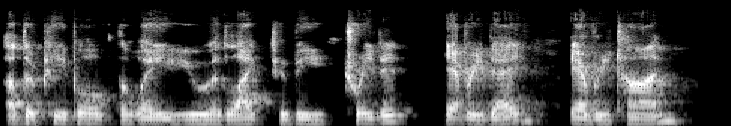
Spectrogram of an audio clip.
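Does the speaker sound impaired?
Yes: aphasia, apraxia, dysarthria after stroke; motor apraxia, dysarthria from stroke, lost reading and writing, doctors said would never talk; one year three months post-stroke, practices speech four hours daily, helped by St. Petersburg aphasia center; initially mute, plans each sentence, interruption loses it, mistaken for drunk, carries aphasia card.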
